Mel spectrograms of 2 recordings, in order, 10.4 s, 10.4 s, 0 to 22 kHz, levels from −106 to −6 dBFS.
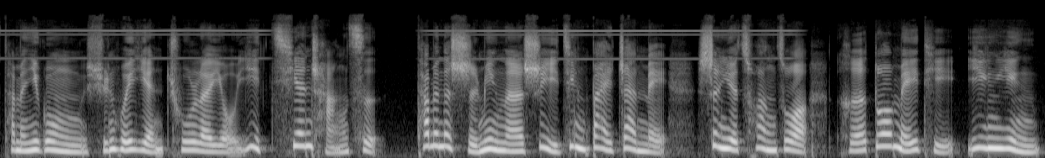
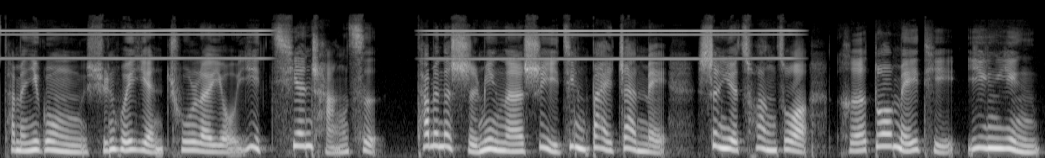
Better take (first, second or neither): first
